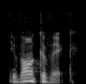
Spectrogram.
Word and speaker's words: Ivankovic: Ivankavic. Ivankovic.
